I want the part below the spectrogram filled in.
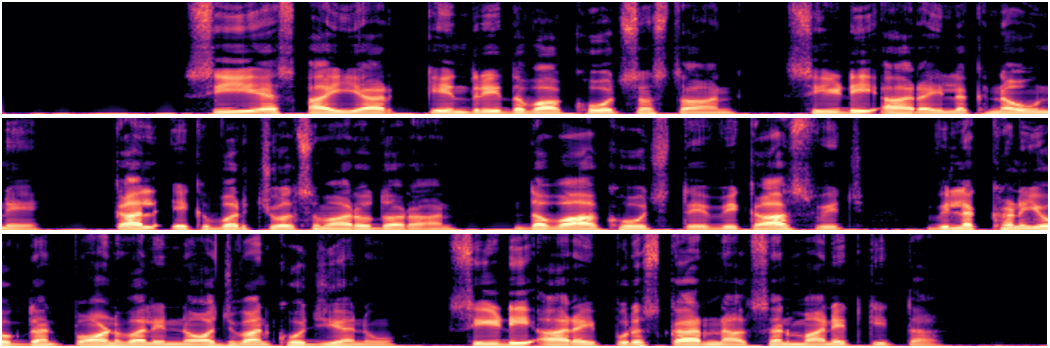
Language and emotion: Punjabi, neutral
